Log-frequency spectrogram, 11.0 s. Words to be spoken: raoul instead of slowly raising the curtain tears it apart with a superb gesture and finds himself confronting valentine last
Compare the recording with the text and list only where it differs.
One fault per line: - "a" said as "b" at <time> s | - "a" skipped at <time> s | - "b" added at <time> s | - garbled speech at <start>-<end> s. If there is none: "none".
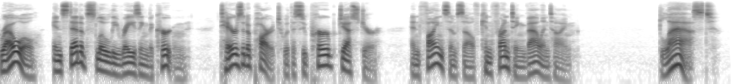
none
